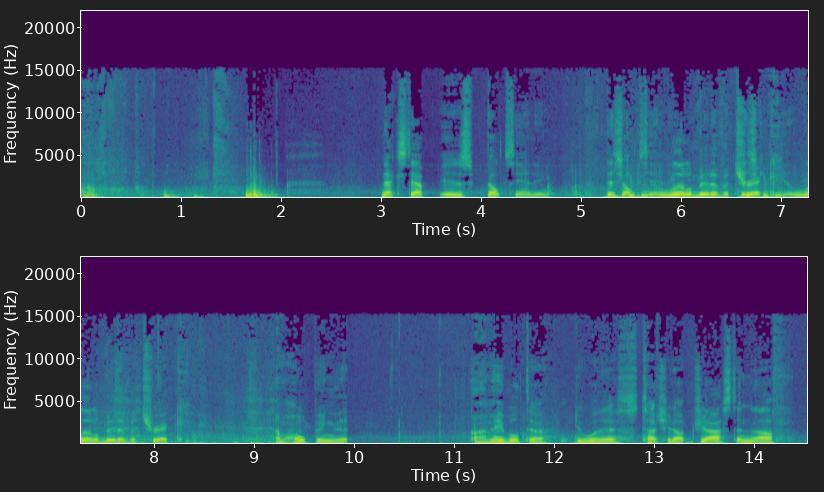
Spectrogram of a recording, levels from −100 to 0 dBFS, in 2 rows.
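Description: A doubled audio track runs from 5.41 s to 9.29 s: a second, full-band copy of the sound sits about one and a half seconds behind the original, at roughly the same level. The copy carries no decay or room colouring, and it appears and disappears abruptly at those boundaries. The likely cause is the same signal being captured again through a slower path, or an edit leaving two out-of-step copies stacked.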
